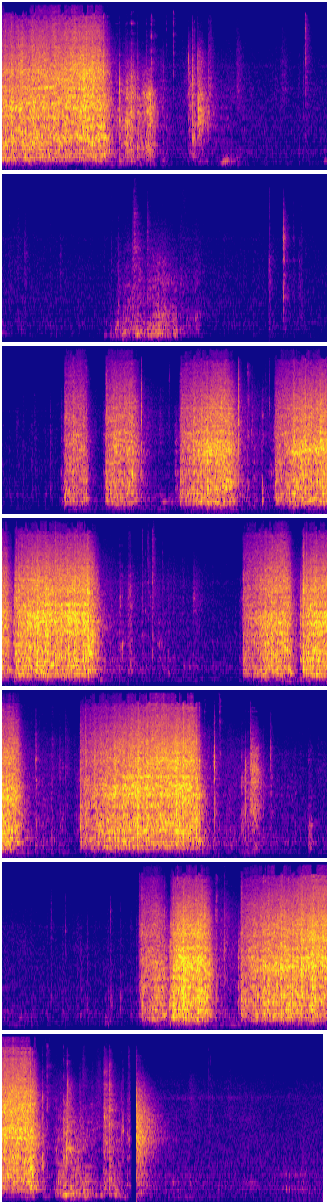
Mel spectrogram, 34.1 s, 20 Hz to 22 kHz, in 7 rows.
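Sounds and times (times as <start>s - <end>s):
sewing machine stitching: 0.0s - 1.8s, 10.6s - 16.2s, 18.2s - 19.9s, 20.7s - 22.6s, 26.4s - 30.0s.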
